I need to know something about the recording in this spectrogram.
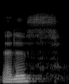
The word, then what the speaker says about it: alif: So, the first ever letter that we took is alif. Alif. Straight line, up down, with an S on top. Um pronounced uh the name of it is alif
